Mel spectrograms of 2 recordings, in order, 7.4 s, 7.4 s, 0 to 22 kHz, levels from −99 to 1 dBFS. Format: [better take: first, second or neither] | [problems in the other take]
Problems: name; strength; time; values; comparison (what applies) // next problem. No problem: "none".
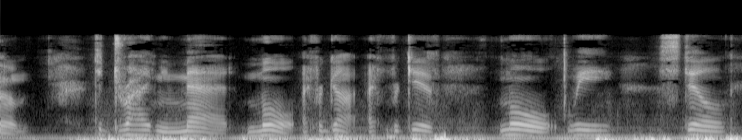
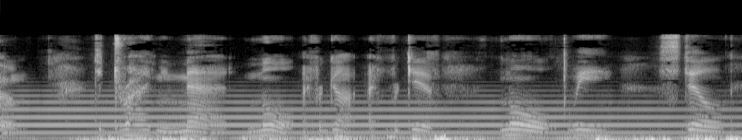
first | background sound (Brass instrument); 9 dB below the speech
